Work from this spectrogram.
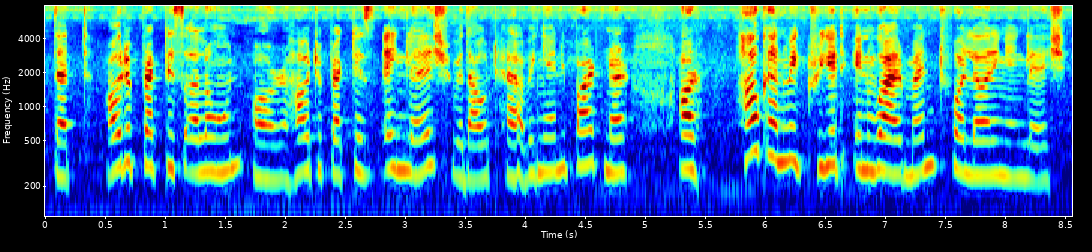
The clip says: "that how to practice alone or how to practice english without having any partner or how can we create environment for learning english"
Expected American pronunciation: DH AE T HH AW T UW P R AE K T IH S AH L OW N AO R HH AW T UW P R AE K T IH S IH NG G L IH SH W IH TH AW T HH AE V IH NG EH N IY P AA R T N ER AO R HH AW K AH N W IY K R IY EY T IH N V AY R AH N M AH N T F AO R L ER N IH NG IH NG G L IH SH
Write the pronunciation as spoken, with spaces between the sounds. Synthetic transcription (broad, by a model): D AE T HH AW T UW P R AE K T IH S AH L OW N AO R HH AW T UW P R AE K T IH S IH NG G L IH SH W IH T AW T HH AE V IH NG EH N IY P AA R T N ER AO R HH AW K AH N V IY K R IY EY T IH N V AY AH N M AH N T F AO R L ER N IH NG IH NG G L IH SH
